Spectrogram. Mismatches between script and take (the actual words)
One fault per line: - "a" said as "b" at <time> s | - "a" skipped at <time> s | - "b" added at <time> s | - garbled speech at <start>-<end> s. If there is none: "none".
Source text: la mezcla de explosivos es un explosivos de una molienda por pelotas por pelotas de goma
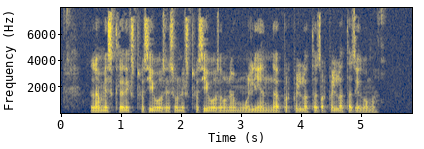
none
